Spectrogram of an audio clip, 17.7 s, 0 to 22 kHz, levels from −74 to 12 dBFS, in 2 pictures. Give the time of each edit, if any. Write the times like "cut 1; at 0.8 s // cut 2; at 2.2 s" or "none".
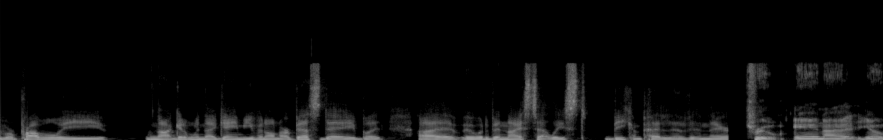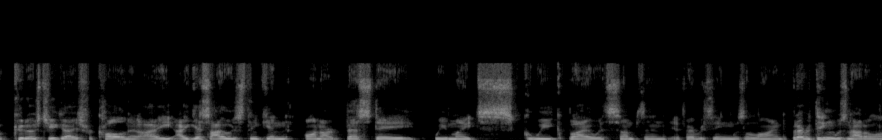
cut 1; at 7.3 s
